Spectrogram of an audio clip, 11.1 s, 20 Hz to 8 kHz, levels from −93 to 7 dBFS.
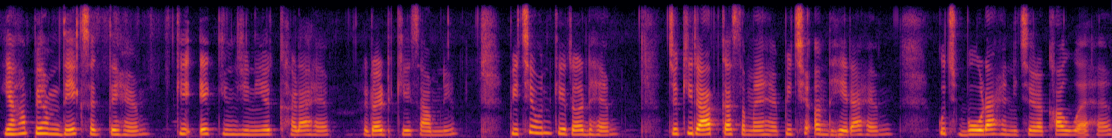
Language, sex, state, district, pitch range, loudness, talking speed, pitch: Hindi, female, Jharkhand, Sahebganj, 240-275 Hz, -20 LUFS, 185 wpm, 255 Hz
